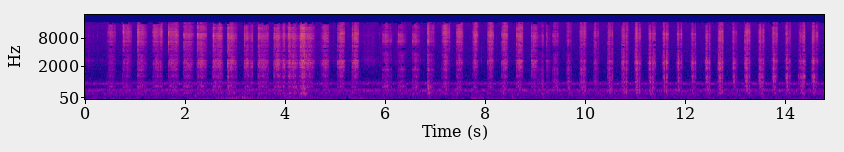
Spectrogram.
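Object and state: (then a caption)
Plastic cup. A thin brush held in a long-nailed hand scratches and rubs the ribbed side of a pink ribbed disposable plastic cup, hollow and empty, held on the microphone. The result is quiet, rhythmic, raspy strokes, about three to four per second, each a short bright scrape over a steady hollow low-mid hum.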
